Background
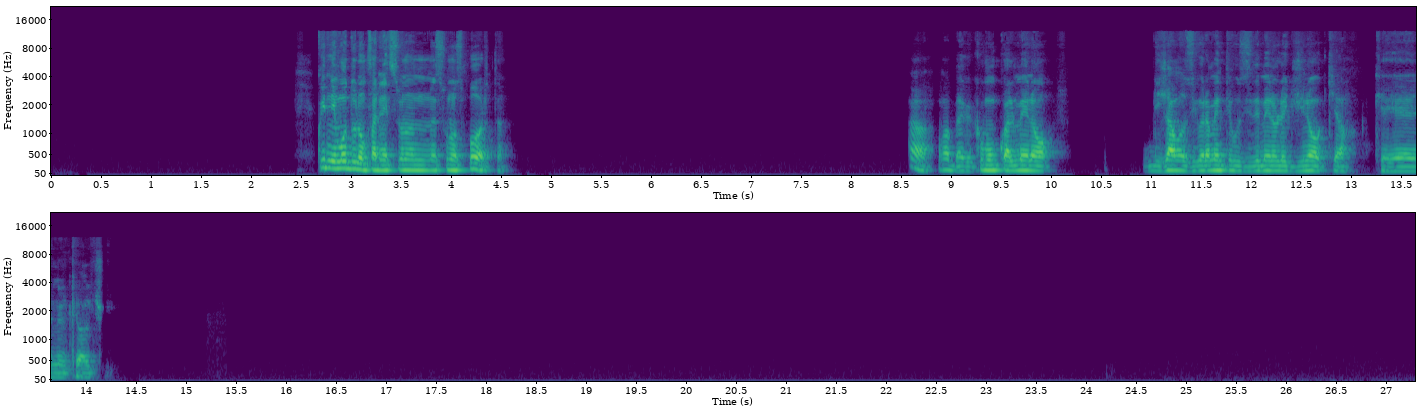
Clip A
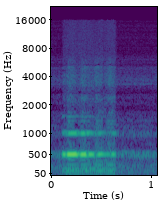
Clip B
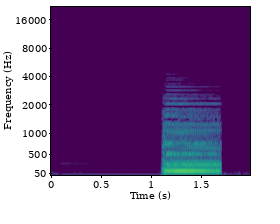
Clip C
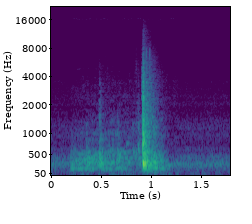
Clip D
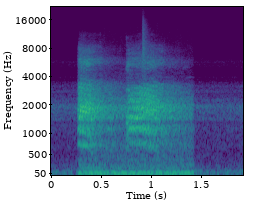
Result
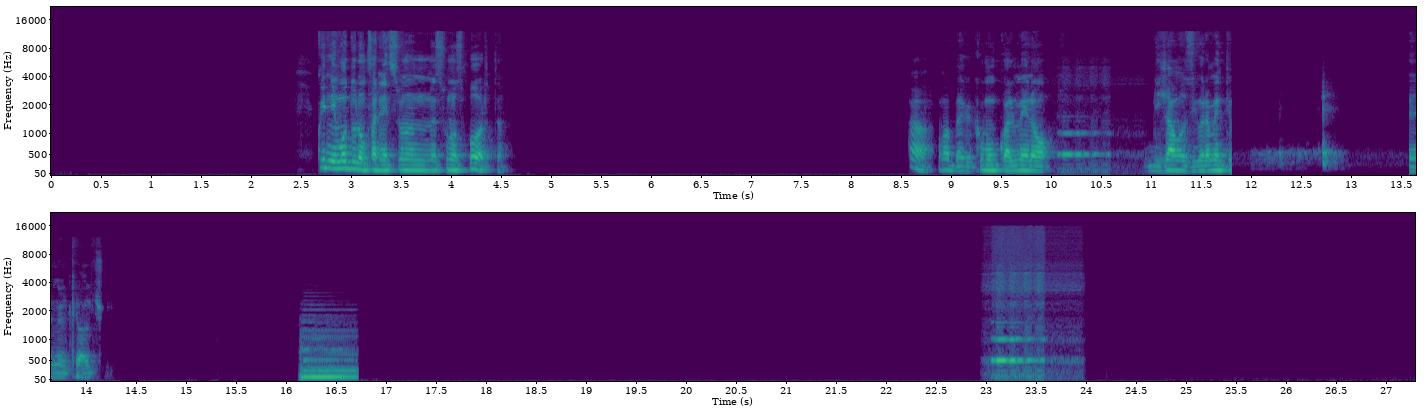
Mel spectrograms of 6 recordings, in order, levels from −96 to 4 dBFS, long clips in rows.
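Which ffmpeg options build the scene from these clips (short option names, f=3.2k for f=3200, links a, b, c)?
-filter_complex "[1:a]asplit=2[a][b];[0:a]volume=-10.5dB[c];[3:a]asplit=3[d][e][f];[d]bandpass=f=530:t=q:w=8,volume=0dB[g];[e]bandpass=f=1.84k:t=q:w=8,volume=-6dB[h];[f]bandpass=f=2.48k:t=q:w=8,volume=-9dB[i];[g][h][i]amix=inputs=3:normalize=0[j];[b]highshelf=f=2.2k:g=11[k];[c]asplit=2[l][m];[l]atrim=end=11.804[n];[j]atrim=end=1.79,asetpts=PTS-STARTPTS,volume=-9dB[o];[m]atrim=start=13.586[p];[a]atrim=end=1.06,asetpts=PTS-STARTPTS,volume=-18dB,afade=t=in:d=0.1,afade=t=out:st=0.96:d=0.1,adelay=9950[q];[2:a]atrim=end=1.99,asetpts=PTS-STARTPTS,volume=-7.5dB,afade=t=in:d=0.004:c=hsin,afade=t=out:st=1.986:d=0.004:c=hsin,adelay=15020[r];[k]atrim=end=1.06,asetpts=PTS-STARTPTS,volume=-8.5dB,afade=t=in:d=0.05,afade=t=out:st=1.01:d=0.05,adelay=22940[s];[n][o]acrossfade=d=0.004:c1=hsin:c2=hsin[t];[t][p]acrossfade=d=0.004:c1=hsin:c2=hsin[u];[u][q][r][s]amix=inputs=4:normalize=0"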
